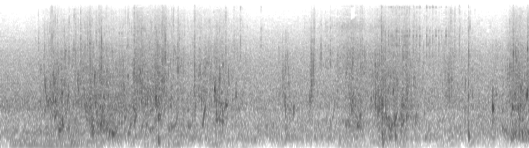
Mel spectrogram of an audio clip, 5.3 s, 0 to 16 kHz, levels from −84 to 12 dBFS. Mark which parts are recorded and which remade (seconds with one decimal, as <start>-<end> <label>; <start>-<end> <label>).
0.0-5.3 recorded

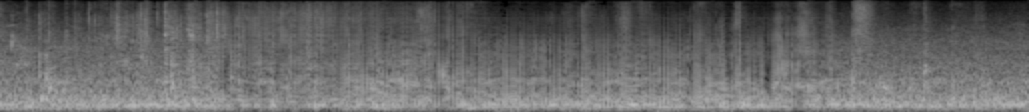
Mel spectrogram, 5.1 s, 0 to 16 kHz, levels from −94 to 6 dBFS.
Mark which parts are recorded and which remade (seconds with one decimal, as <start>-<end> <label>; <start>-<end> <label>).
0.0-1.1 recorded; 1.1-4.2 remade; 4.2-5.1 recorded

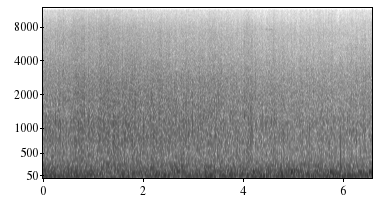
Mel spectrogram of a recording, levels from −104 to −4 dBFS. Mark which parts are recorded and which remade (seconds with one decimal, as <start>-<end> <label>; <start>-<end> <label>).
0.0-2.3 recorded; 2.3-4.7 remade; 4.7-6.6 recorded

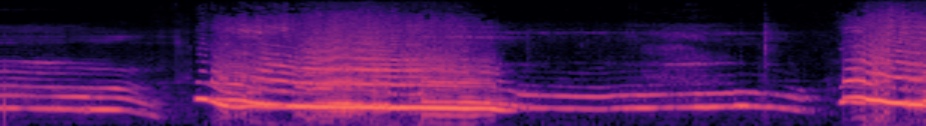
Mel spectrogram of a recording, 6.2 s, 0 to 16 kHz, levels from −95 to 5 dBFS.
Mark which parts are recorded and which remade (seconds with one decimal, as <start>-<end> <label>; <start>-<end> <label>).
0.0-1.3 remade; 1.3-6.2 recorded

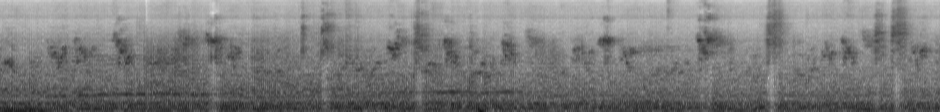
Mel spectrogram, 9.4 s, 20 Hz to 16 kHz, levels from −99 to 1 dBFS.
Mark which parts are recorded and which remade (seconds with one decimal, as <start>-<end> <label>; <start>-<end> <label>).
0.0-9.4 remade

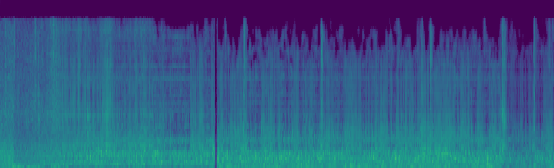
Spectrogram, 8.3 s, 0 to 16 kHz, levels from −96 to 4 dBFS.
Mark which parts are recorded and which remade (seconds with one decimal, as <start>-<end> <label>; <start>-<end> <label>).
0.0-0.9 recorded; 0.9-8.3 remade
